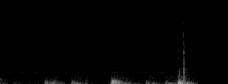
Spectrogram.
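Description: Three soft, low thumps, about two-thirds of a second apart, the last with a sharp click, over a faint steady hum.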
